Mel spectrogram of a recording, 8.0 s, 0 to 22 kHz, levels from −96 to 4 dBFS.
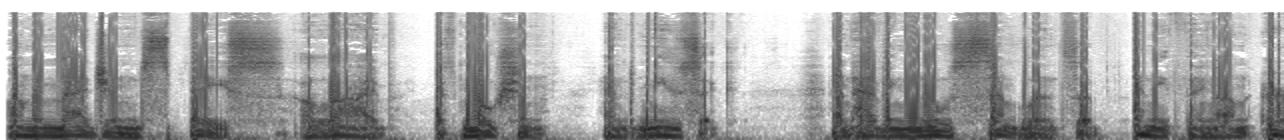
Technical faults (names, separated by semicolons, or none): integer overflow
